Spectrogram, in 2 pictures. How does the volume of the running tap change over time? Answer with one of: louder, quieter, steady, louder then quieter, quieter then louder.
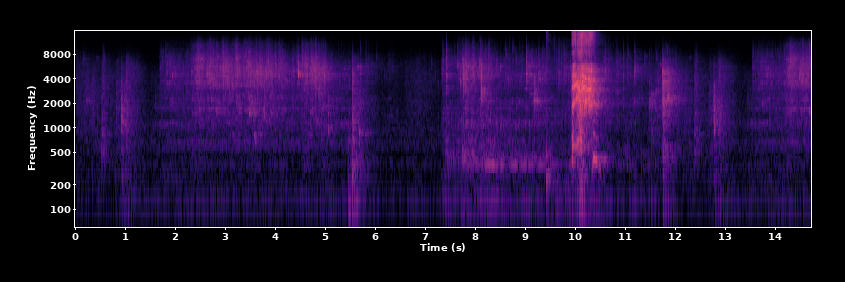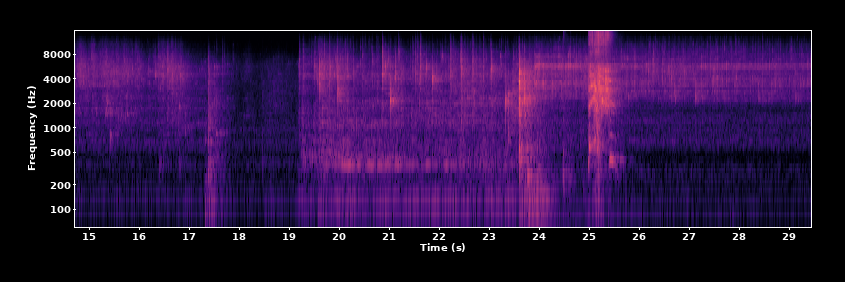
louder.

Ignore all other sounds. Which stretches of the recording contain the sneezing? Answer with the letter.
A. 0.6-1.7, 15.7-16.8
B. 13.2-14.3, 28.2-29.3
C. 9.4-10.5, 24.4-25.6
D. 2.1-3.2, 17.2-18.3
C.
